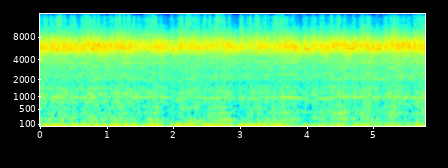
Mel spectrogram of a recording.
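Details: 1973 Ford Torino with LS V8 swap, running after easy start with open intake pipe: deep steady V8 rumble, even beat, loud intake hiss, no knocks or misses; sounded really good; normal running.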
